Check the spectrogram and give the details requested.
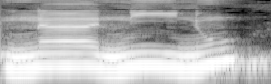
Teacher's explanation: akan ada rasa gunnah sikit dekat hidung ni. Akan ada rasa getaran dekat hidung tu. Dan itulah gunnah.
